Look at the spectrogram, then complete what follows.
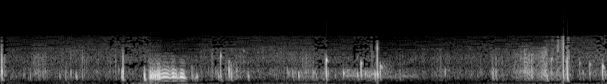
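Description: Human stomach growling close to the microphone: one loud, wavering growl about a second and a half in, then scattered small gurgles and pops.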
